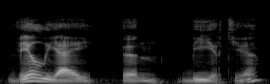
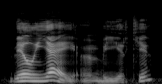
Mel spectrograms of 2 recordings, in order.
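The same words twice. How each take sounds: First: It is said very slowly. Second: It is said at normal speed.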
